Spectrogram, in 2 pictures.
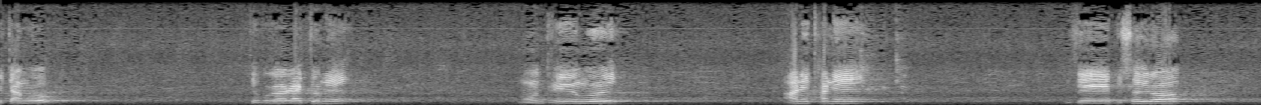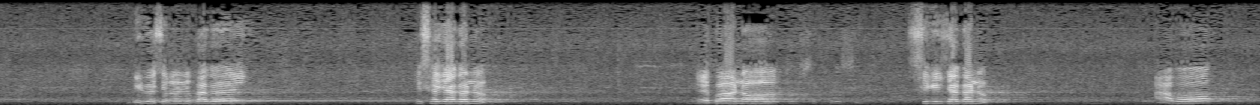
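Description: An elderly man reads out solemnly into a microphone in short phrases with pauses.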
